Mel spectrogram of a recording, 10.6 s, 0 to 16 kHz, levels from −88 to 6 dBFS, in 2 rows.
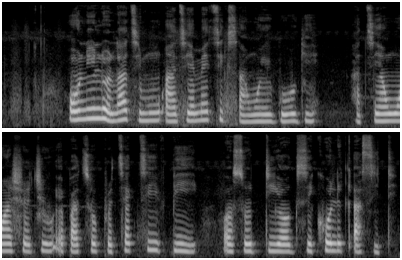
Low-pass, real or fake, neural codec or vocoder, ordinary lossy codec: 14.4 kHz; real; none; none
